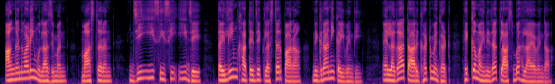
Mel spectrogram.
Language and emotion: Sindhi, neutral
